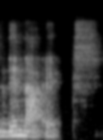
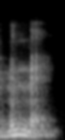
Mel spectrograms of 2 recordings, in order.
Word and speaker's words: ninnex: You see the a at the end changes from an a with the stabs at top, which is pronounced ah, and it becomes ai, which is pronounced a. So you don't pronounce it ninnax, you say ninnex, ninnex, ninnex.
